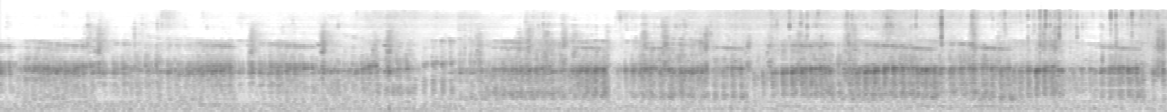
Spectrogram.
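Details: Many frogs croaking together in Monet's Pond at Ulsan National Garden, Korea; a loud, buzzy, rattling chorus that builds slightly toward the end, with scattered sharp clicks among the calls.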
